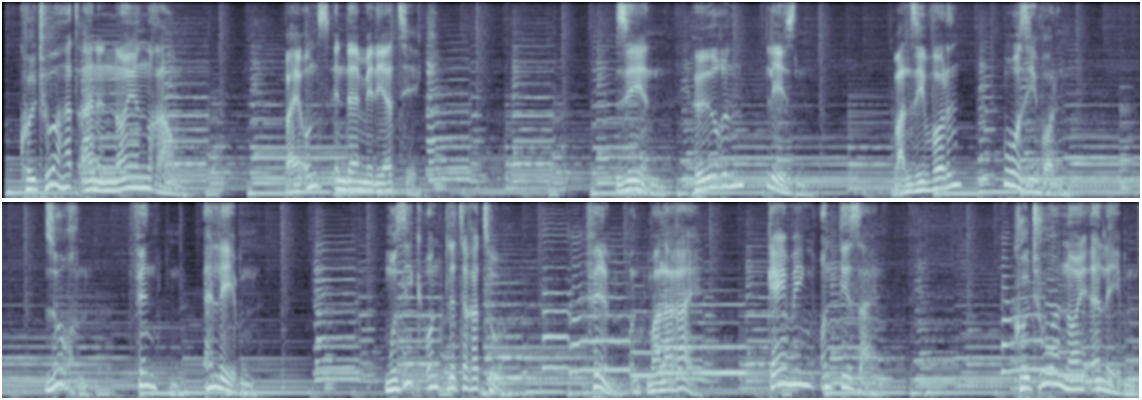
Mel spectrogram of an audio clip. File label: german podcasts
